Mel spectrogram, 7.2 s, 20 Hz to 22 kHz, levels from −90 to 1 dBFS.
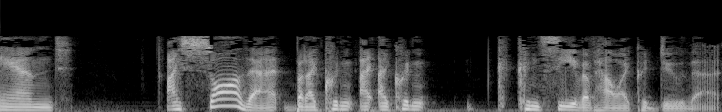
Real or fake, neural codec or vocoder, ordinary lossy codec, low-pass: real; none; MP3, 24 kbps; 7.2 kHz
